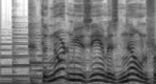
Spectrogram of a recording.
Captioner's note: bells ringing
